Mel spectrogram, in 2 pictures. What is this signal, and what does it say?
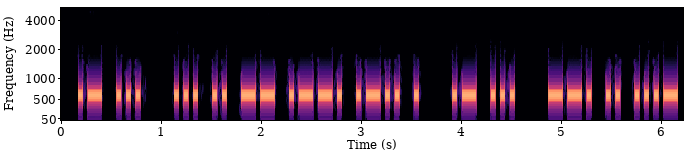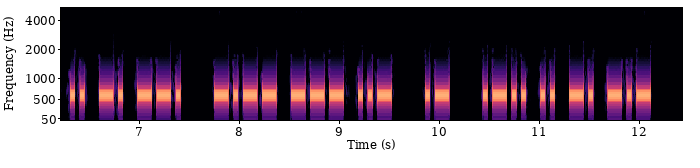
Morse code, heard as a keyed tone, about 25 wpm, 600 Hz. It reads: AS SIMPLE AS GIVING YOU A LINK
